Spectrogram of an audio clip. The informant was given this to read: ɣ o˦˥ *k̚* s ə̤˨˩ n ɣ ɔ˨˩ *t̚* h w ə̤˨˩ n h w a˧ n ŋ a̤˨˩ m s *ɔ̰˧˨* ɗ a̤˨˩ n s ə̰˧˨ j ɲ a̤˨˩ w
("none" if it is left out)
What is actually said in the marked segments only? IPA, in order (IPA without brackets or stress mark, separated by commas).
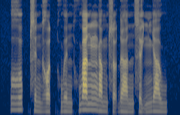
p̚, t̚, ɔ̰˧˨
